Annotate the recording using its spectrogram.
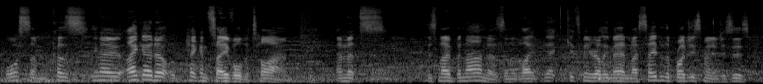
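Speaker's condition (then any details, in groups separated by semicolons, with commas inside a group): No condition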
